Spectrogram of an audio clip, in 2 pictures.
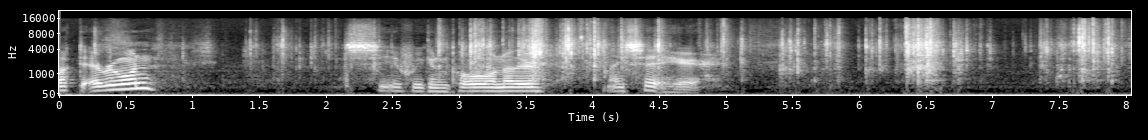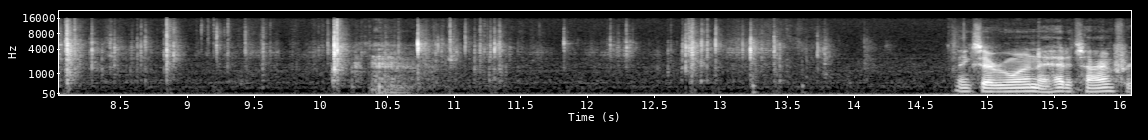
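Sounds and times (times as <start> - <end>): foil wrapper tearing and crinkling: 1.4 - 13.9.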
